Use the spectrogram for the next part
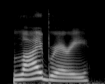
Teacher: Library, stress on first syllable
